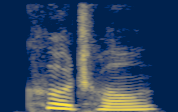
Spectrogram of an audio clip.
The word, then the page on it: 课程: kè chéng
